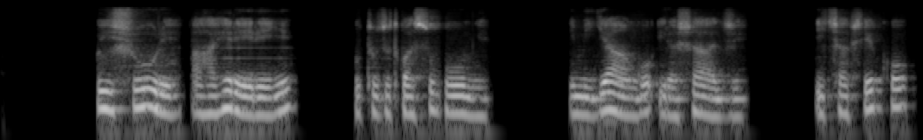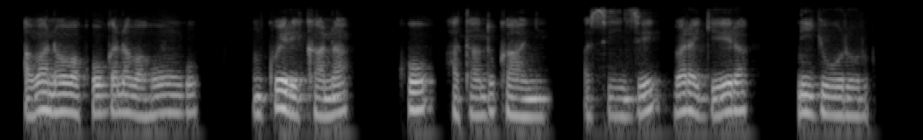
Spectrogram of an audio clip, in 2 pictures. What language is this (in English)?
Rundi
